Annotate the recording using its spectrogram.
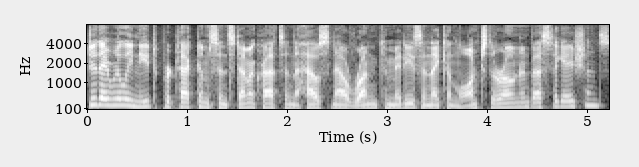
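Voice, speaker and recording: Racing along at a very fast pace with hardly any pauses, a man with a fairly high voice makes very wide pitch swings on a very clean recording with a silent background. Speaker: radio host. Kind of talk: radio news interview.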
